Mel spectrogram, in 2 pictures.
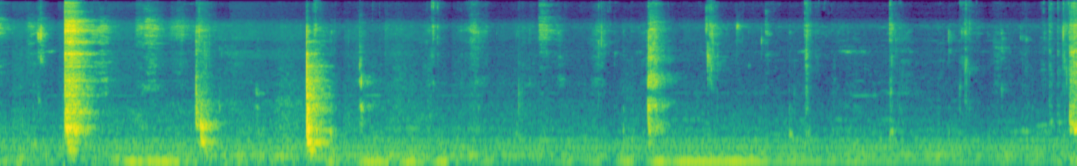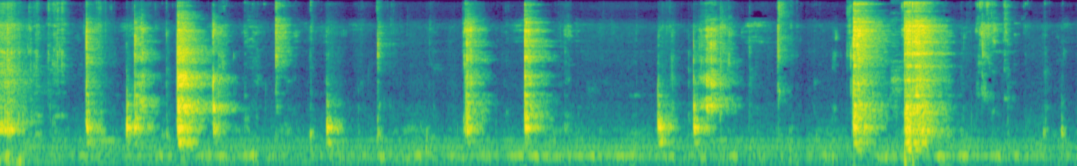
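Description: A middle-aged woman chews food with smacking sounds close by.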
